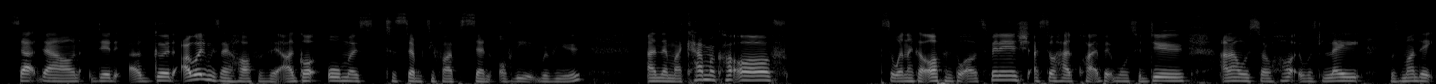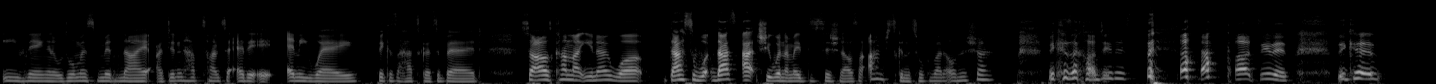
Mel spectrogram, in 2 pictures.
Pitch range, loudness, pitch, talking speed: 145-195 Hz, -39 LUFS, 160 Hz, 245 wpm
